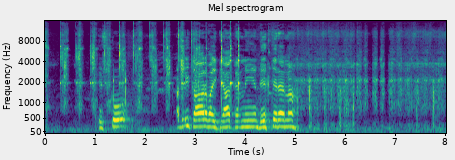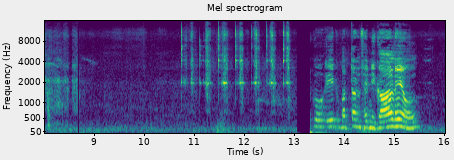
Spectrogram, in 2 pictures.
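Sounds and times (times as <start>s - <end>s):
utensil scraping powder in vessel: 0.0s - 8.7s, 10.7s - 13.1s.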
